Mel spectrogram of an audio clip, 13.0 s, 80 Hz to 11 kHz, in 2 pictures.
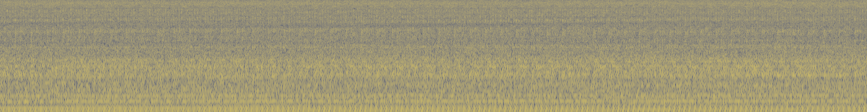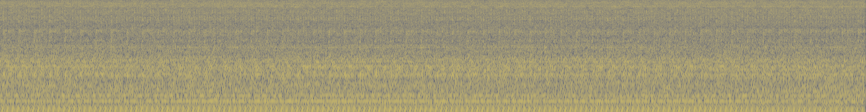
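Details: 1967 Ford Anglia 105E with a Mitsubishi 6A13TT engine, idling after the smoky turbo was replaced. Even, settled idle with a steady low hum and no knock, whistle or hunting, though the new turbo is barely turning.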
